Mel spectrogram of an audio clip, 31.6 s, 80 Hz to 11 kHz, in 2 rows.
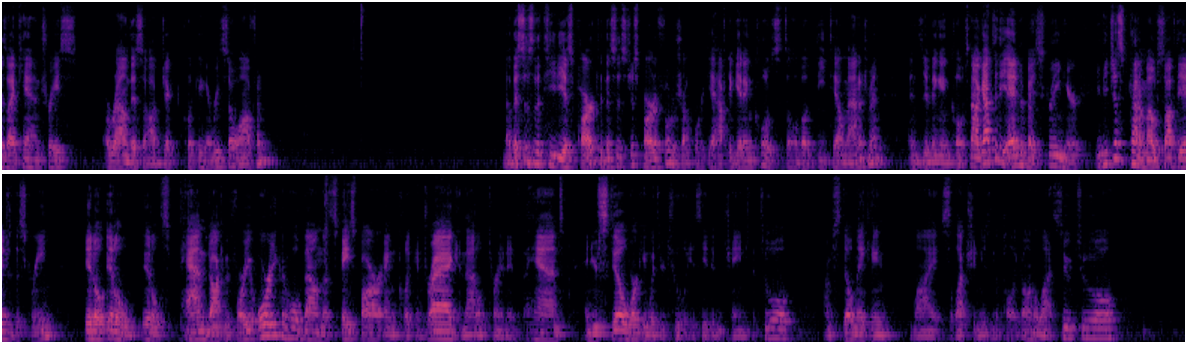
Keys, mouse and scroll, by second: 0.8 click, 3.7 click, 5.7 click, 7.4 click, 9.3 click, 11.7 click, 19.9 space, 20.3 click, 23.0 click, 24.5 click, 25.6 click, 26.9 click, 29.0 click, 29.5 space, 29.7 click.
